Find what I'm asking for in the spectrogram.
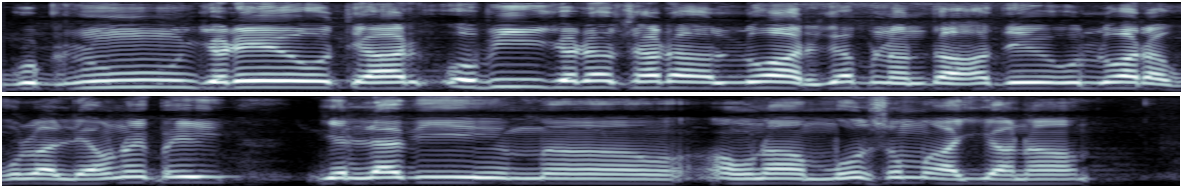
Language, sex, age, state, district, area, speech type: Dogri, male, 60+, Jammu and Kashmir, Samba, rural, spontaneous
